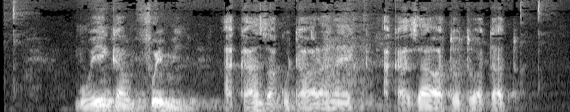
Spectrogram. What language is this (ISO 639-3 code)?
swa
